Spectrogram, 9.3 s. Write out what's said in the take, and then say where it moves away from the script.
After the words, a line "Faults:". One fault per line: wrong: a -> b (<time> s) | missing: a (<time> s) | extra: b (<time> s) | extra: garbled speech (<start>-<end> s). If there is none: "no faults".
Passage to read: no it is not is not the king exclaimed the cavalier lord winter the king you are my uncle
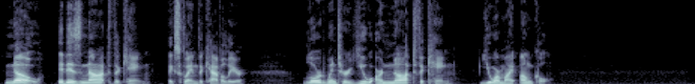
no it is not the king exclaimed the cavalier lord winter you are not the king you are my uncle
Faults:
missing: is not (1.5 s)
extra: you are not (4.7 s)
